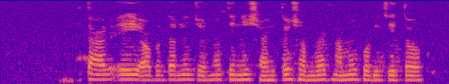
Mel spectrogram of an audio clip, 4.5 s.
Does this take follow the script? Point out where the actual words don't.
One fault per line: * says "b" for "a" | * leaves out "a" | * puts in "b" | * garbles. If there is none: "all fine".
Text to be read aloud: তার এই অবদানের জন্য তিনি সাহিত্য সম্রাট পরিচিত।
* puts in "নামে"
